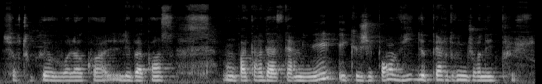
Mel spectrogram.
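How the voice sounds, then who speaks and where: Upset woman venting, with a creaky voice. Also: mid-range voice, flat delivery, a little fast, dark tone. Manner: agitated, repetitive, slangy and blunt. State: upset and irritated. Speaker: vlogger talking to followers. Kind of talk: casual to-camera vent.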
